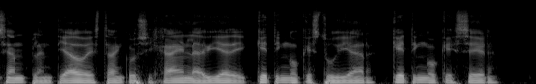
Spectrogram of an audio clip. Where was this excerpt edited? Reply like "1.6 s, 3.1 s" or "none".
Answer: 3.9 s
